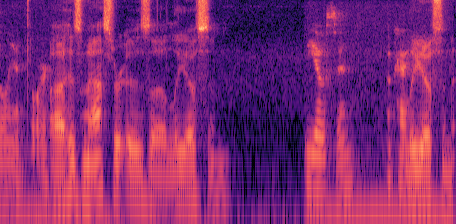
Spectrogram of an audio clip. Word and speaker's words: Leosin: Uh his master is Leosen. Leosen. Okay. Leosen. L E O S I N or Lor. Leoen. Yep. Leosen. Leosen. There could be many ways to pronunciate that, but let's go with a leosin.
